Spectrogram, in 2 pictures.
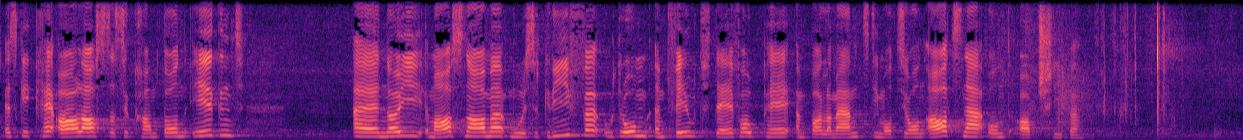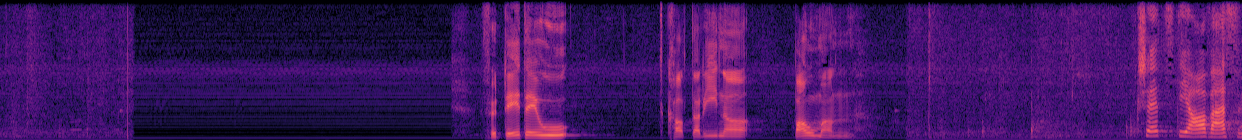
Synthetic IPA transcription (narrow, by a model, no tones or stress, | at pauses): əsɡ̥ɪt̚kʰɛʔɑːlɑsd̥ɑsd̥əɾkʰɑnt̪oːnʔɪɾɡənd | ənœʏimɑːsnɑːməmuəsɛɾɡ̥ɾiːfəʔud̪ɾʊmɛmpfɪltteːfɔʊpʰeːʔəmpɑɾlɑmæntd̥imɔt͡sjoːnʔɑːt͡snæːʔʊndɑpʃriːb̥ə | fʏd̥eːdeːuː | t̪kʰɑt̪aɾiːna | b̥aʊmɑ̰n | kʃɛt͡stiɑːvæsə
